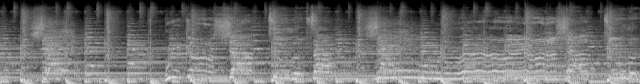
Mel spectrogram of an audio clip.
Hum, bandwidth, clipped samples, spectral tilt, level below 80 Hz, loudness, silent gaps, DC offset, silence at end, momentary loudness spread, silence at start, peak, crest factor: none; over 20 kHz; under 0.1%; -4.5 dB/octave; -24 dBFS; -12 LUFS; none; under 0.1%; 0 s; 3 LU; 0 s; 0 dBFS; 12 dB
